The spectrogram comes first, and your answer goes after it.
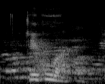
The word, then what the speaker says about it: Thekua: Thekua. Tekua.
